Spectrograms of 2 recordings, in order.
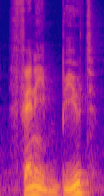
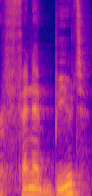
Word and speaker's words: phenibut: and by the way it's I believe it is Fenny Fenny boot or phenibut and I've been pronouncing it wrong for about a decade almost but at the time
